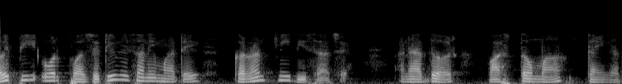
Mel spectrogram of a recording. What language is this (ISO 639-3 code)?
guj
